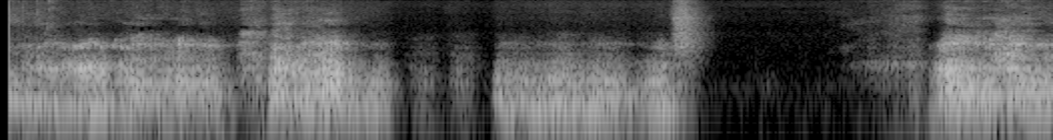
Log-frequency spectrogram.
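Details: Xoloitzcuintli, a Mexican Hairless dog, at play time: rough, rumbling growls in long bursts of about two seconds. They break off briefly, then return, with a short quiet gap near the end.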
